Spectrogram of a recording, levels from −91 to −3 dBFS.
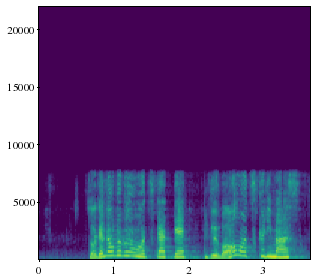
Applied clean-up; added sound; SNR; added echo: neural separator model SepFormer DNS4.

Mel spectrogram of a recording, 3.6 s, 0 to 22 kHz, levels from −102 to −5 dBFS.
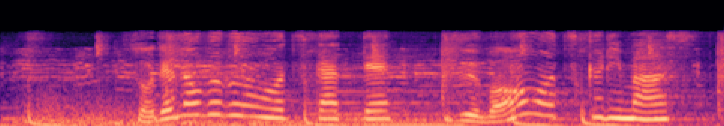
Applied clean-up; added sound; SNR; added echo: none; Wind; 16 dB; reverberation time 1.6 s.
